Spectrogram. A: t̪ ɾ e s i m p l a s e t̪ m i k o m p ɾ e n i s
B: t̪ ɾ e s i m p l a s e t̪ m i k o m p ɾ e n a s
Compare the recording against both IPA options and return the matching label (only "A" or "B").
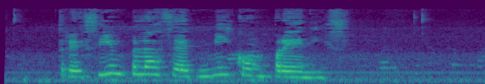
A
